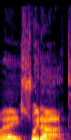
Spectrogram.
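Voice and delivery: Brooklyn local guy voice. Imitating a stereotypical Brooklyn guy at a diner: Carano as a Brooklyn diner guy. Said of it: "you see him in Brooklyn at a diner".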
